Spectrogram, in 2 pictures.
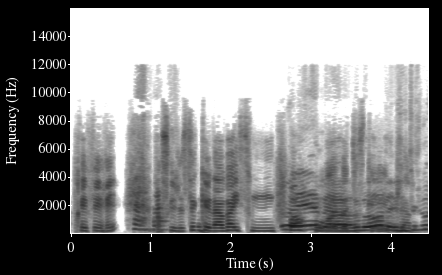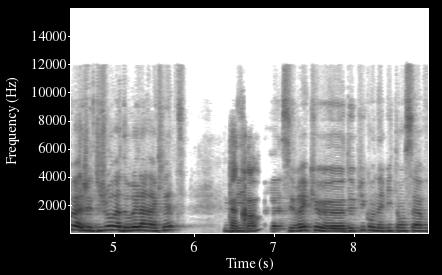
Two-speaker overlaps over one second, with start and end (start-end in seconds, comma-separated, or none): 2.6-4.2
